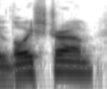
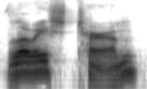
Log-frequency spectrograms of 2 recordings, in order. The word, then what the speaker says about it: Leuchtturm: to say leustrum well i used to say lercturum and then i started saying leustrum because that's how i heard it pronounced and then someone recently when i was talking about the name of this messaged me and said it is luis and then kind of like term so laurie's term that's how i'm going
